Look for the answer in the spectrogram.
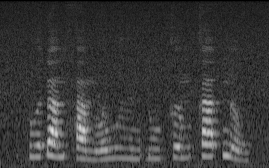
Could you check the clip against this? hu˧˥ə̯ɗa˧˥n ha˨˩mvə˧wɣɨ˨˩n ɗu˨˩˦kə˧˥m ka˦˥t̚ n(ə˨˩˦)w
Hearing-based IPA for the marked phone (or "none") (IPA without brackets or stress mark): ə˨˩˨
